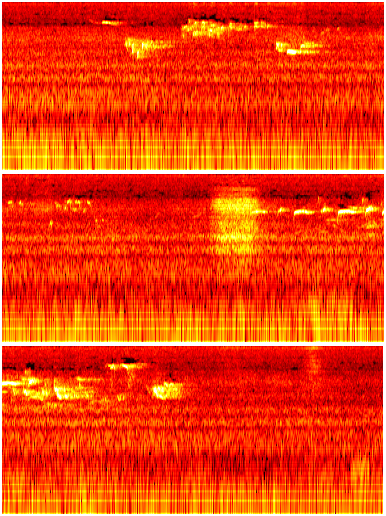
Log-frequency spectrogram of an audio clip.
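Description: Small birds chirping in short scattered calls, busiest in the middle of the stretch, over a steady low outdoor rumble, with a brief hiss about six seconds in.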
